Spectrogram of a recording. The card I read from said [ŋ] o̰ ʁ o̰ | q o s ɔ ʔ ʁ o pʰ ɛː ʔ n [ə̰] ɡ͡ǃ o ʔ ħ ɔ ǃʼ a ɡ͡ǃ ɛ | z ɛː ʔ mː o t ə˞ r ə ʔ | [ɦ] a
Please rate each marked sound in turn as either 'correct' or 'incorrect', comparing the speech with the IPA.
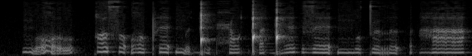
correct, correct, correct

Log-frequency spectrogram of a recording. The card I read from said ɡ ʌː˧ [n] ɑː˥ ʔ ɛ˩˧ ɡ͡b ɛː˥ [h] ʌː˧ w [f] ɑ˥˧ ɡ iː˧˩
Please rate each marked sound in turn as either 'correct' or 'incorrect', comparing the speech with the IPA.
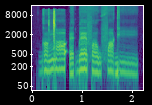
incorrect: ŋ͡ǀ, incorrect: f, correct

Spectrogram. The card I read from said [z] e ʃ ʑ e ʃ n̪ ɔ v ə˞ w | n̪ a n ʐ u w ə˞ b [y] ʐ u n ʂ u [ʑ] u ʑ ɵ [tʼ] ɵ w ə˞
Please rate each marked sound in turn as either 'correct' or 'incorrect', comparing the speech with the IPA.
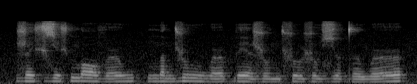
incorrect: ʐ, incorrect: e, incorrect: ʐ, incorrect: d̪

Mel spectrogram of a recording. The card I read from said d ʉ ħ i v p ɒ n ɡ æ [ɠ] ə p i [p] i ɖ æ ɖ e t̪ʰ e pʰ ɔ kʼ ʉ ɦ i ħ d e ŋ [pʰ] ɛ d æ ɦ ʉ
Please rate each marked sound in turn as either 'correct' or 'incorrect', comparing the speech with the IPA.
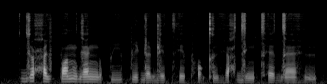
incorrect: ŋ, correct, incorrect: tʰ

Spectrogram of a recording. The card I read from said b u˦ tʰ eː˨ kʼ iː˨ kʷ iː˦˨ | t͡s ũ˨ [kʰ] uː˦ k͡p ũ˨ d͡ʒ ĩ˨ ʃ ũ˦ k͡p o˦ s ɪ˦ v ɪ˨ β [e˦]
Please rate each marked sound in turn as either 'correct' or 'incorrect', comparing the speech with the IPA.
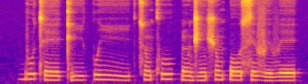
correct, correct

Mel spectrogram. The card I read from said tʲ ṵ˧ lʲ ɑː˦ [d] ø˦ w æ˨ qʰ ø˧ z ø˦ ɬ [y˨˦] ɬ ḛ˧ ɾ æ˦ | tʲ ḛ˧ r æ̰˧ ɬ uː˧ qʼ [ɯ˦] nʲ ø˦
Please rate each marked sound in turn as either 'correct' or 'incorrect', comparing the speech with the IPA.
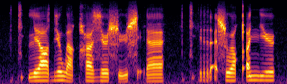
correct, correct, correct

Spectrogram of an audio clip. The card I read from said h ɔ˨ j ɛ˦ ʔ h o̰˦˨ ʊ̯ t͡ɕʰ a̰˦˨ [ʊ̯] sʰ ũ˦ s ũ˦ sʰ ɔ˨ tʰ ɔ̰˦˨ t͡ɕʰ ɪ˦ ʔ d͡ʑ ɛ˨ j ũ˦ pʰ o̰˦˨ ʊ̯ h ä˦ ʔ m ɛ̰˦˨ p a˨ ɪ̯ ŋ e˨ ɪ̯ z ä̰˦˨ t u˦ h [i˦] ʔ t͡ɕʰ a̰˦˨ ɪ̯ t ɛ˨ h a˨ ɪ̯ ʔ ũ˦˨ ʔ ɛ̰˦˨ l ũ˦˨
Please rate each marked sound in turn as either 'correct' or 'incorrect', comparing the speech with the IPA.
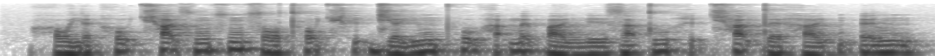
incorrect: ɪ̯, incorrect: ɪ˦

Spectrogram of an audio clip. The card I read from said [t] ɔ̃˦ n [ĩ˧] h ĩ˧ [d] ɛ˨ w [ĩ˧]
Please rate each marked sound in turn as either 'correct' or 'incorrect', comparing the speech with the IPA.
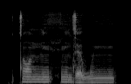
correct, correct, correct, correct

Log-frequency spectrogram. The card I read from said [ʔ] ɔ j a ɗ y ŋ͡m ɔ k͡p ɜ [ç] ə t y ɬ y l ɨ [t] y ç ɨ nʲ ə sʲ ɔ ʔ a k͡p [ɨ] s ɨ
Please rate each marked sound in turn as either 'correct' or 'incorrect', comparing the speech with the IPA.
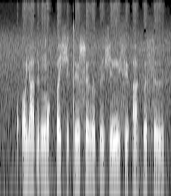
correct, correct, incorrect: p, correct

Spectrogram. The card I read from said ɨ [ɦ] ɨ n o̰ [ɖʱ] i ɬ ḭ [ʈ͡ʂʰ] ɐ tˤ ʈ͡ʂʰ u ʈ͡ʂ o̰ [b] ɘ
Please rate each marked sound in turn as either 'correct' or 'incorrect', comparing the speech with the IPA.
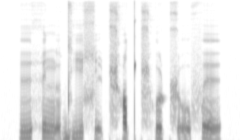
incorrect: h, incorrect: dʱ, correct, incorrect: f

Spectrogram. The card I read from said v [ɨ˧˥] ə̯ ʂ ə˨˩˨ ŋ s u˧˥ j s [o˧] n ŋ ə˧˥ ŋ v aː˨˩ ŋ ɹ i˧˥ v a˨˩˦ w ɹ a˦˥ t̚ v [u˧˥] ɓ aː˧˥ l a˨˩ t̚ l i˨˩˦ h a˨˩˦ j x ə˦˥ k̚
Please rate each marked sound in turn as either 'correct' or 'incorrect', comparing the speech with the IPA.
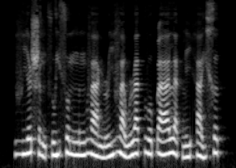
incorrect: i˧˥, correct, incorrect: o˧˥

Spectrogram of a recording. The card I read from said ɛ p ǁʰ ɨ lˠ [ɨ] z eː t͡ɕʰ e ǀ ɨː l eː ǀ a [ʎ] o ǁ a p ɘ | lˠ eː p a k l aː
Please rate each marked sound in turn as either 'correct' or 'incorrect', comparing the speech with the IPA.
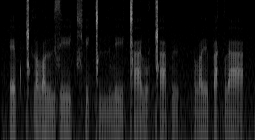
incorrect: ɨː, incorrect: l

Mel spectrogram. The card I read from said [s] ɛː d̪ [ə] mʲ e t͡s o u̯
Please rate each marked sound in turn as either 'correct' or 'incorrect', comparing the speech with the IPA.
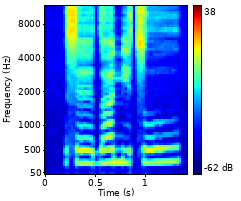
correct, incorrect: a

